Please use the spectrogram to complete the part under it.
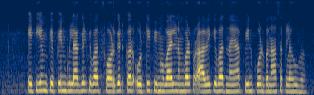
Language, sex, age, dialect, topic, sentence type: Magahi, female, 31-35, Western, banking, question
